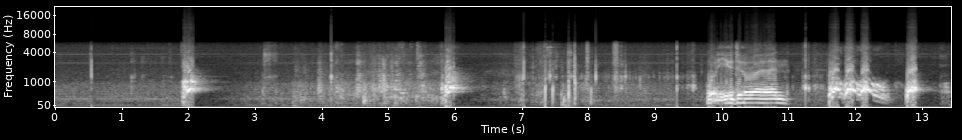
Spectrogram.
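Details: A four-month-old Labrador Retriever and Pit Bull mix puppy, a female, playing indoors, lets out loud barks and a drawn-out whining howl among scattered yips and scuffling, with a person speaking to her.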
